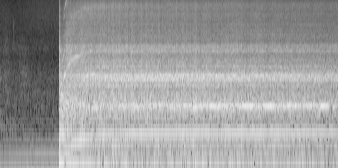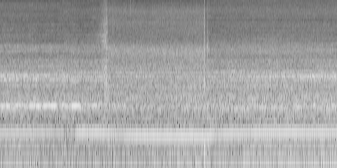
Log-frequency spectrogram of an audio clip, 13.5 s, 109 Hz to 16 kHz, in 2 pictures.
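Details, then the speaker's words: Vintage Electrolux 502 upright vacuum, about 40 years old, with a replaced internal hose: the motor spins up to a steady but muffled, quiet hum. Weak suction from a blocked hose entrance. "well folks i know now why it doesn't sound quite as it should and that's because it's blocked"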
